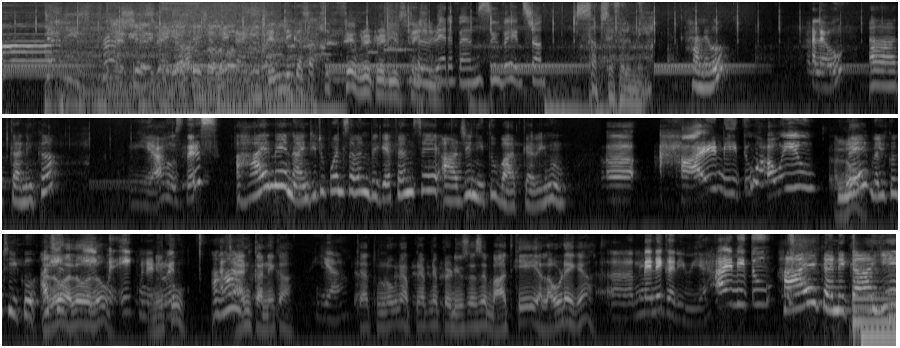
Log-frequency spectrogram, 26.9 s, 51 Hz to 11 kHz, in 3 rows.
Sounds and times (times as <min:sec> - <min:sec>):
Music: 0:00.0 - 0:06.5, 0:26.4 - 0:26.8.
